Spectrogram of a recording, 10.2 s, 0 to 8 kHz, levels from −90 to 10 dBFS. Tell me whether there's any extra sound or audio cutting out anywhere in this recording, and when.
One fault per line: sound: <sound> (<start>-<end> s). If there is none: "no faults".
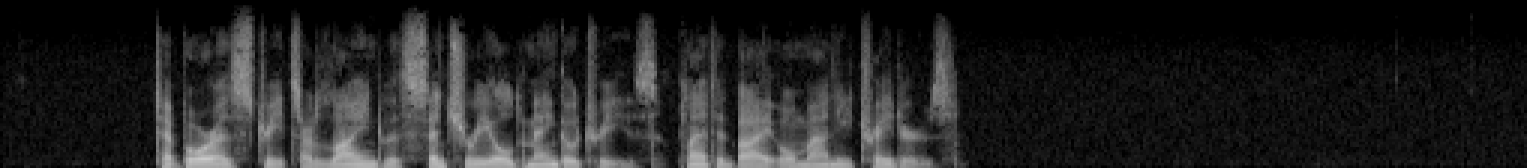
no faults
